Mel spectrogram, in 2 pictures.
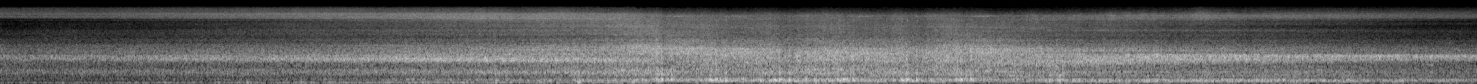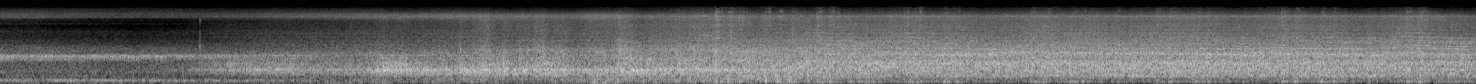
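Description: A train approaching and running past, growing loud over the first several seconds and then fading away. About two-thirds of the way in the sound jumps suddenly to a passenger train's coaches rushing past close by: a steady, loud rumble of wheels on rail.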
